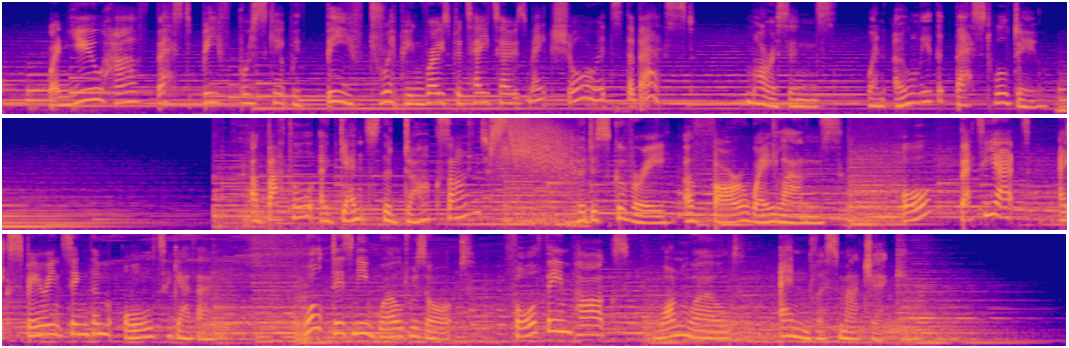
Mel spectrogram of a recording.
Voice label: Commercials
